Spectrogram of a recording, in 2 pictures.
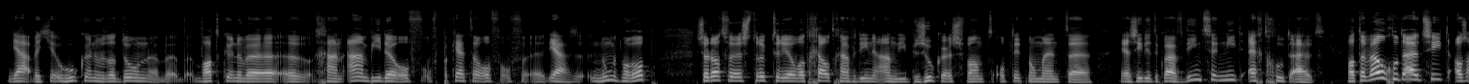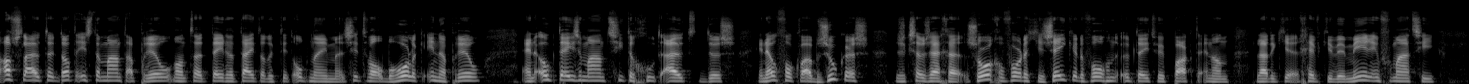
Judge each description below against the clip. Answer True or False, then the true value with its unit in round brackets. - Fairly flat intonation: False (4.1 semitones)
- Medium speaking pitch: True (155 Hz)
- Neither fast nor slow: False (235 wpm)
